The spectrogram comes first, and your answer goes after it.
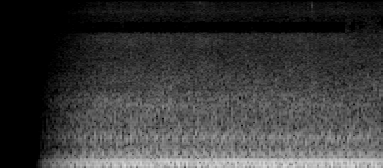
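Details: Dodge Charger started with a jump starter catches instantly and settles into a smooth, even idle with a steady deep hum and no knocks or misses. Healthy idle.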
